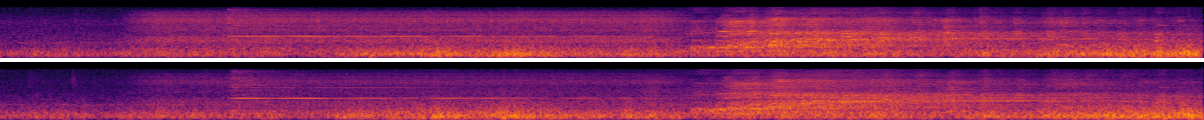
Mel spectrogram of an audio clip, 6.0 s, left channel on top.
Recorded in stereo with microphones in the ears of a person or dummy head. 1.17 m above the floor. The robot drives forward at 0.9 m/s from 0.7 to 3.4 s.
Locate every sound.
1.1 s a guitar: 80° left, 4 m; by 3.1 s 70° left (ahead or behind), 4.5 m
3.2 s laughter: 75° left (ahead or behind), 2 m; by 5.9 s 70° left (ahead or behind), 2 m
